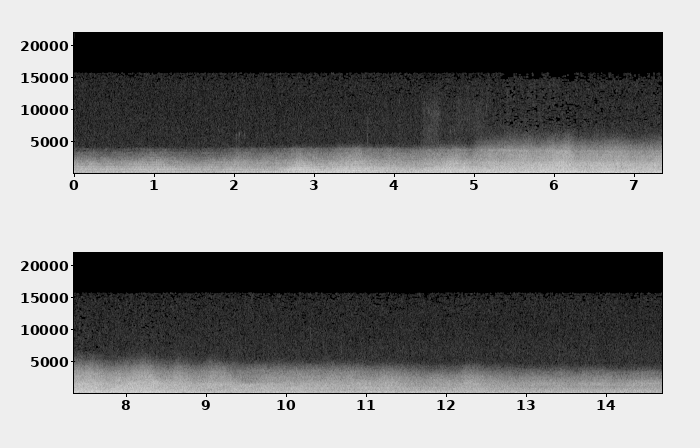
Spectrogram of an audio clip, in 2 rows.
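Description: Airbus A400M's four TP400-D6 turboprop engines and propellers droning as the transport aircraft flies low overhead on approach. The sound swells to its loudest about six seconds in as it passes over, and its pitch bends downward as it moves away.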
